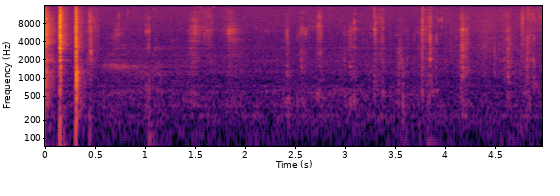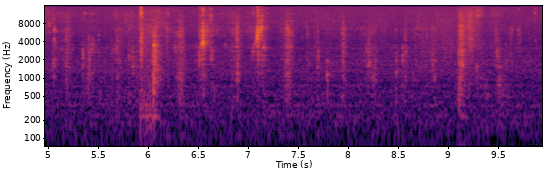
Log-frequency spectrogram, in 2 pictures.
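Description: Faint, close-up chewing of tteokbokki rice cakes, with small scattered mouth clicks and a louder click about six seconds in. A couple of hand claps come at the very start.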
